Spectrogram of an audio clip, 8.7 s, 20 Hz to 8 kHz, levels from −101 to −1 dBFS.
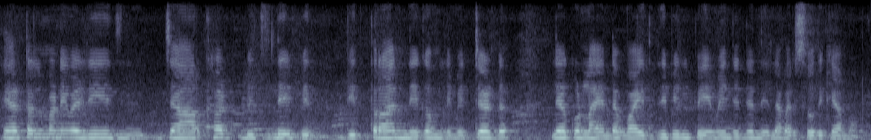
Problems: low volume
